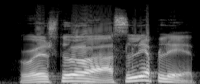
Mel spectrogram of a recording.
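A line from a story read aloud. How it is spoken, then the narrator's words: Roared. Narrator (Russian): проревел Гудмунд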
